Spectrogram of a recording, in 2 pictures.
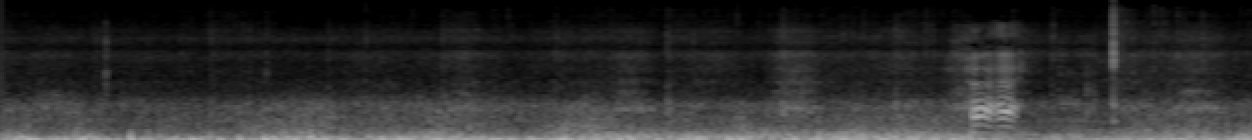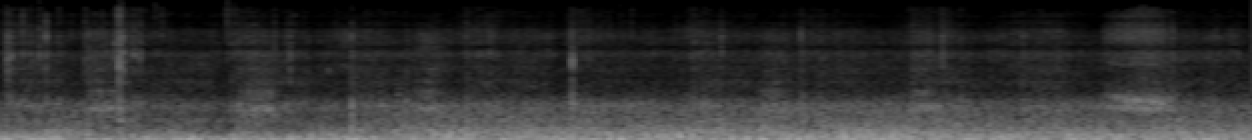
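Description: Inline skate wheels rolling on asphalt under steady rumbling wind buffeting on the microphone, from a strong headwind.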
